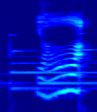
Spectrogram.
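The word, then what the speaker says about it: 연라: Untuk contoh yang ketiga adalah yonra, harusnya dibaca yonra, tapi yang benar pengucapannya ada yolla. Yolla.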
